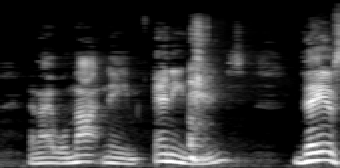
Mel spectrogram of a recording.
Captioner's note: laughs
